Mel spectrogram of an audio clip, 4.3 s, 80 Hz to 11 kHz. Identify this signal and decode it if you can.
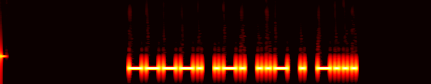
Morse code, heard as a keyed tone, about 28 wpm, 700 Hz. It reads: 9RUEB
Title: Code Groups - 5 Letter:Numbers - 28wpm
